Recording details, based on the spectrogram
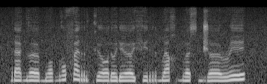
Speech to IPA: ɾæɡœːbɔ ɡɔfærkʲɔːɾɵ ɾʲœːfʲɛrbæχbœs d͡ʒœːɹe

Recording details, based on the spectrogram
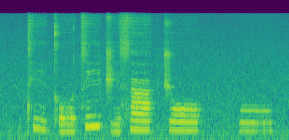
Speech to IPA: tʰiː˦˨kʼoː˨ t͡siː˦t͡ʃi˨sã˦ | t͡ʃoː˦ | uː˦

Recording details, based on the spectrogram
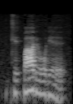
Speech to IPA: kʲɛk͡paɾʲoː ɾʲe

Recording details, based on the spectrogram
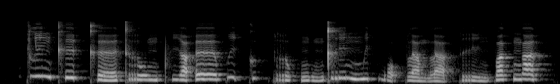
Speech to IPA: kli˥˩nkʰe˦˥ʔkʰɛː˩˦ tro˧mpʰi˧a̯ ʔɛː˧pi˥˩ʔkɯ˦˥k̚ pro˨˩k̚ŋo˩˦mtri˥˩n mi˦˥t̚bɔ˨˩ʔ pla˨˩mla˨˩ʔ pri˨˩npa˦˥k̚ŋa˥˩t̚

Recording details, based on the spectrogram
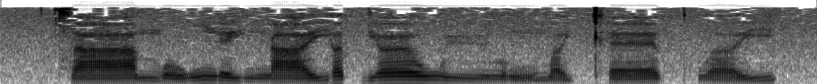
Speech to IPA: t͡saː˨˧mo˨˥w ŋe˨jŋaː˨˥j ɐ˧t̚jœː˥wyː˨lʊ˨˩ŋ mɐ˨˩jkʰɛː˨˧ kʷʰɐ˨˥j

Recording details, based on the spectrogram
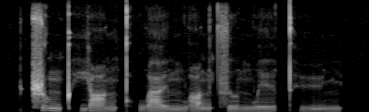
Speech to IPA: ʈ͡ʂʊ˥˩ŋpʰjɑ˧˥ŋ kʰwa˧˥ɪ̯ n̪wɑ̰˨˩ŋt͡sɹ̩˥˩ n̪we˧˥ɪ̯t̪ʰy̰˨˩˦n

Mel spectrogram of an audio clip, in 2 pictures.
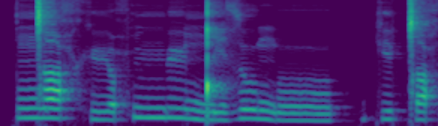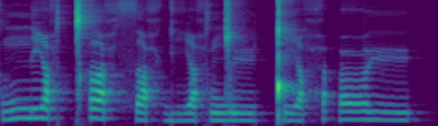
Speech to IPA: ŋ͡ǀa˥˧ħ xyː˨˩ħ mːyː˥˧ŋ͡ǃi˨˩zu˥˧ŋuː˨˩ | kʲʉ˨˩ǀʌ˨˩ħ nːiː˥˧ħǀʰʌː˥˧ħsʌ˨˩ħ ɡʱi˨˩ħ ŋ͡ǀyː˨˩ǃi˨˩ħ | ʕyː˨˩

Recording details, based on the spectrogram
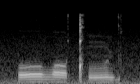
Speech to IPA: o βɔǃʰũɖ

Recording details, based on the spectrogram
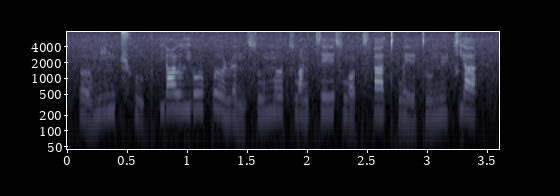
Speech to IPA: ɤ̰˨˩mi˥nʈ͡ʂʰṵ˨˩ pʰjɑ˥ʊ̯ljo˥ʊ̯ pɤ˥˩ ɻə̰˨˩nsu˧˥ mɤ˥t͡swɑ˨ŋ t͡se˥ɪ̯swɔ̰˨˩t͡sʰä˥ t̪ʰwḛ˨˩ɪ̯t̪u˧˥n̪y˥ t͡ɕjä˥˩

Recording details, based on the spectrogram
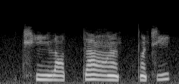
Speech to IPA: t͡ɕʰĩlɑ tːa ʕãtːɑ̃t͡ɕi

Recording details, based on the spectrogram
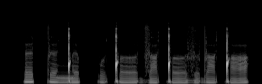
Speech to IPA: ɛtːɛː ŋ͡ǃɛpːəː ǃɜːd͡zaǃɜː zədaː ǃa

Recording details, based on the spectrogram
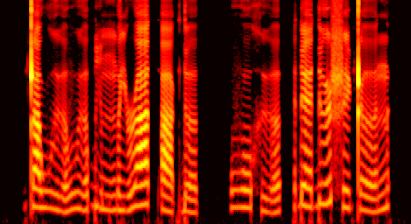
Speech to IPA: ʈa˧wɣɨ˨˩˨ə̯ vɨ˨˩˦ə̯ɓi˨˩mŋə˨˩j ɹaː˦˥t̚ʔaː˨˩k̚ɗəː˨˩k̚ | vo˧xɨ˨˩˨ə̯ | ɗɛ˧ ɗɨ˧˥ ʂi˧ ʈəː˨˩˦n

